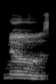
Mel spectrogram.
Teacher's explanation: we have our e i silent e at the end so between these two vowels we're hearing that z sound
